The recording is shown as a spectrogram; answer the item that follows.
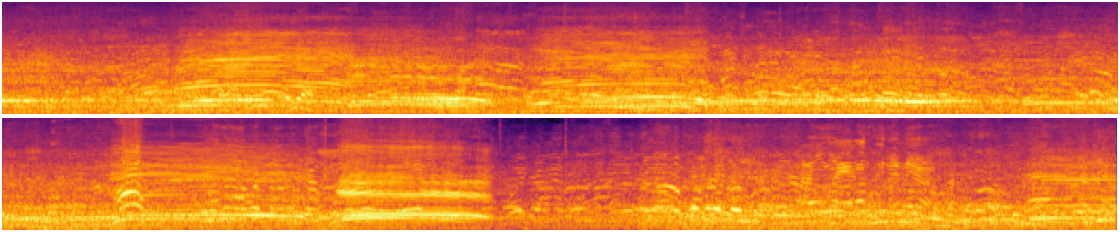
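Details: At a cattle market in Pabna, Bangladesh, Sahiwal cattle low in long, wavering moos that overlap one another, while buyers haggle over prices and a man shouts amid dense crowd noise.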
